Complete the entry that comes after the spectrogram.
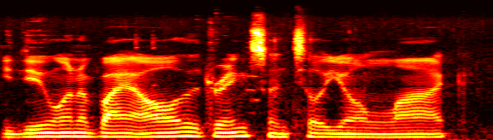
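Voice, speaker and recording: Low-voiced man giving casual gameplay commentary. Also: fairly even intonation, brisk, slight background noise. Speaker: game preview host. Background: game music.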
